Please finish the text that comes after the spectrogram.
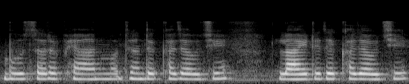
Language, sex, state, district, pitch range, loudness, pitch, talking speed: Odia, female, Odisha, Malkangiri, 245-260 Hz, -15 LUFS, 255 Hz, 105 wpm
